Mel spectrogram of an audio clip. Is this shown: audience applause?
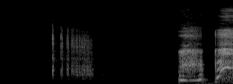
no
